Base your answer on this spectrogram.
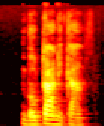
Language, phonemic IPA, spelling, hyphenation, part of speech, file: Dutch, /boːˈtaː.ni.kaː/, botanica, bo‧ta‧ni‧ca, noun, Nl-botanica.ogg
- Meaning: 1. botany 2. female equivalent of botanicus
